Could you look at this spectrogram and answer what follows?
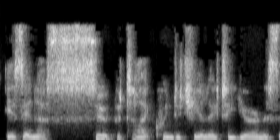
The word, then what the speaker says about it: quindecile: It's spelt quindecile, but it's pronounced quindicile.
